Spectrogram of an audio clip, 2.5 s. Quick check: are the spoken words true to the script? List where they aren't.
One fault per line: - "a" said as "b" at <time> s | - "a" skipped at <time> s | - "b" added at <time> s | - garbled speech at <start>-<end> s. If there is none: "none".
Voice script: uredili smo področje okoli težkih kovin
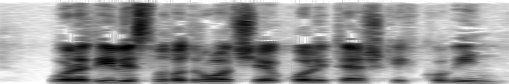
none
